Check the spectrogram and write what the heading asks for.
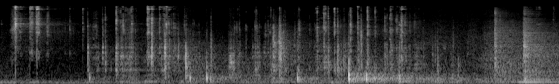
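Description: A bunch of keys jangles and clinks in a quick, irregular series of bright metallic rattles as a priest unlocks a door at the Benedictine monastery in Engelberg, with a few louder clicks and no one speaking.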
